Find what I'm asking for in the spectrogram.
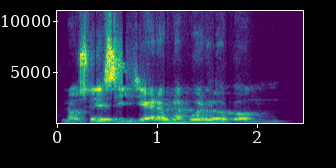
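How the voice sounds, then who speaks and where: A man's voice: mid-range voice, steady tone, normal speed, mellow. A man with an Argentine accent hosting a political talk show, arguing emphatically with frequent hesitations. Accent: Argentine Spanish. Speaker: host and legislator. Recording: roomy echo.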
